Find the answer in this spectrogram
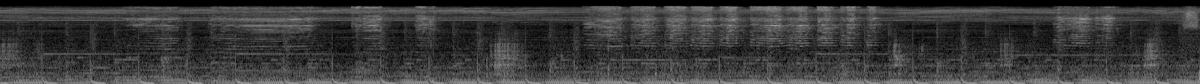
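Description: Background music with a steady beat, under the high, wavering whine of an electric nail file's barrel bit grinding an artificial nail to shape it.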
